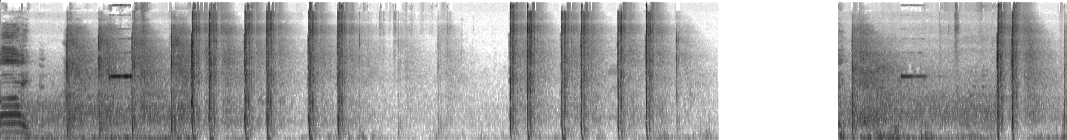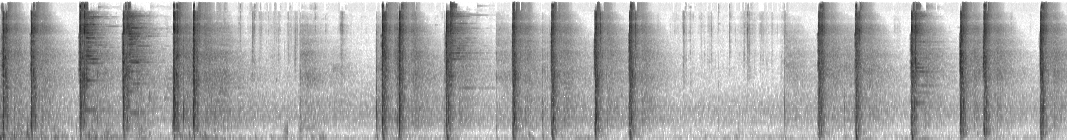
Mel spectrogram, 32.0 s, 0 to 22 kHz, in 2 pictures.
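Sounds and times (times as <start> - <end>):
pistol shots: 1.0 - 6.8, 7.6 - 10.2, 14.9 - 19.6, 21.6 - 26.0, 27.8 - 32.0
electronic timer beep: 1.6 - 2.1, 13.5 - 14.0.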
